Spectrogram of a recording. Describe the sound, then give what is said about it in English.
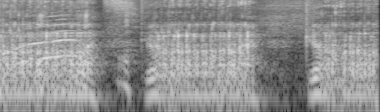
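A voice imitates the rapid, fully automatic machine gun fire of the Rambo arcade shooting game with a loud, rough, rattling buzz in three sustained bursts separated by brief pauses. “And it's like the first shooting game I've ever seen where you just have a fully automatic machine gun constantly.”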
